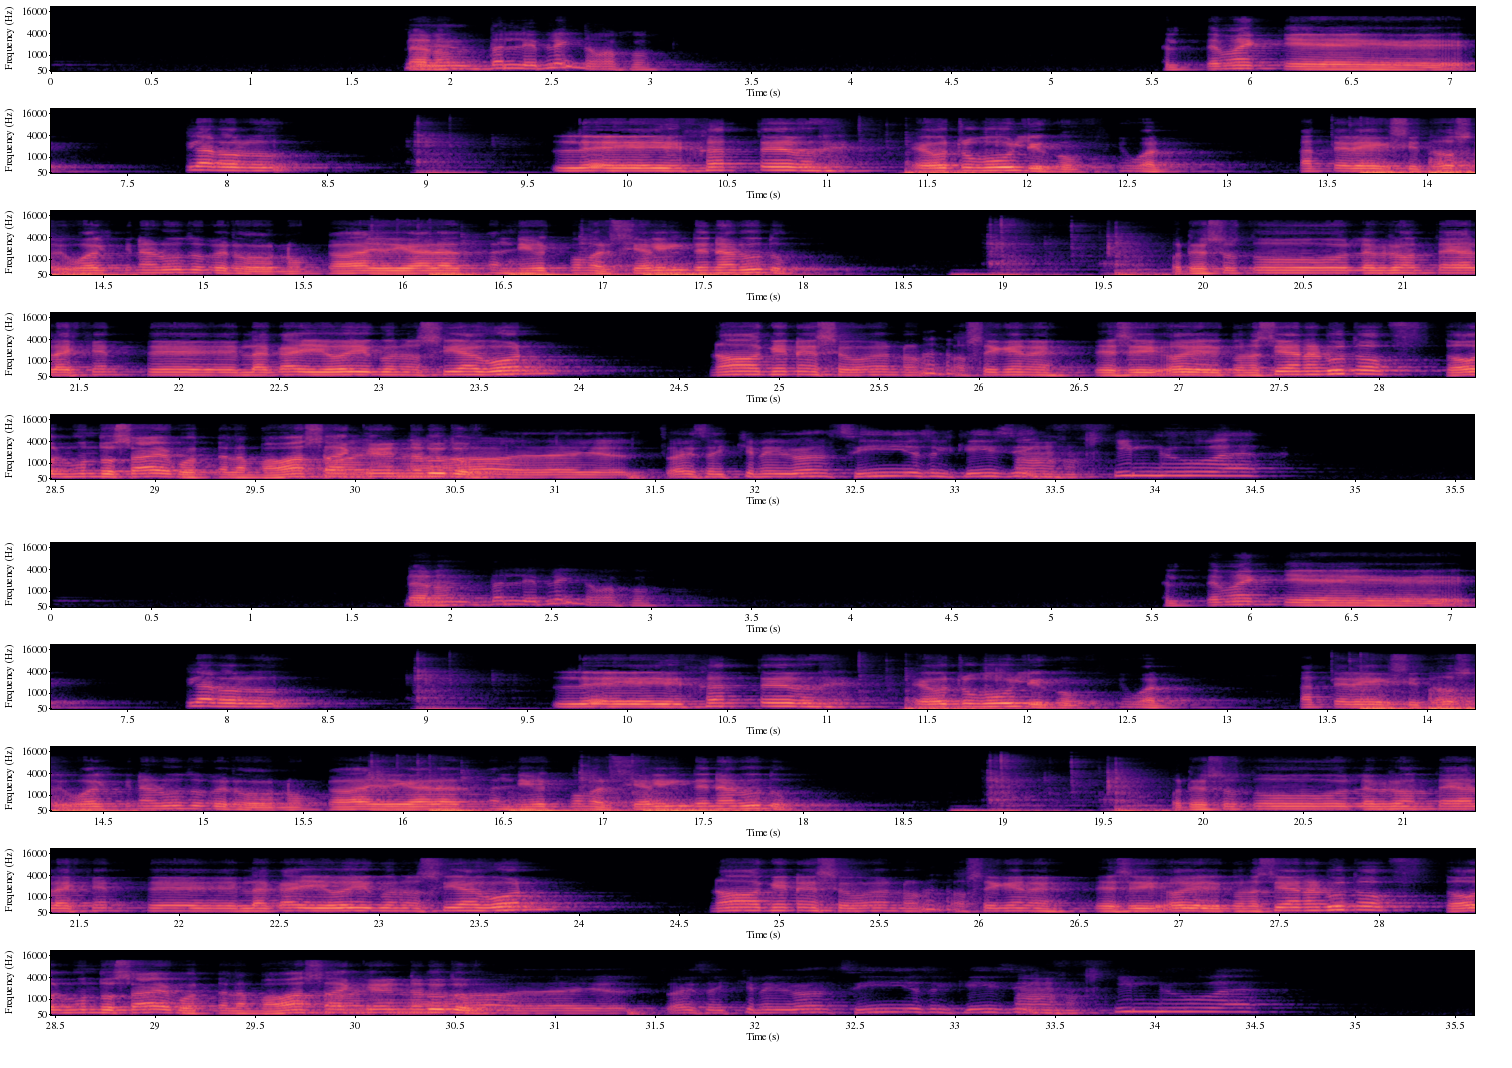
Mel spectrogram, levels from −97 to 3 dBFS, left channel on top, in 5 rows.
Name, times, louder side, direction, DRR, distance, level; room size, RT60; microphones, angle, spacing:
voice 1, 1.8-3.0 25.7-25.9 29.8-34.5, left 5 dB, 85° left, 0.4 m, -34 dB
voice 2, 5.6-7.1 7.8-8.3 9.6-11.1 11.4-12.7 13.4-17.9 19.8-23.9 24.7-28.0 28.3-30.7 33.3-33.6, left 1 dB, 15° left, 0.4 m, -27 dB
sound 1, 8.9-9.3 11.2-12.1 13.5-14.8 15.8-18.0 18.7-19.9, equal, 10° right, 0.9 m, -32 dB
11.0 x 5.2 x 5.1 m
head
